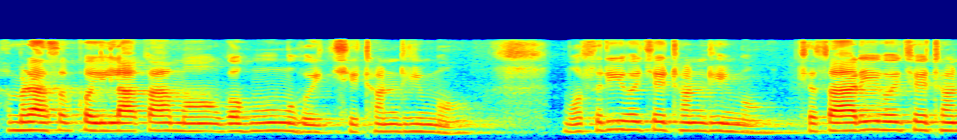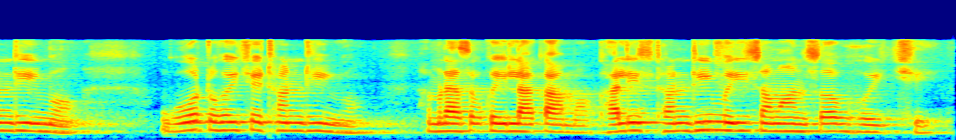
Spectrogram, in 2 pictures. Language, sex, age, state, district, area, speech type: Maithili, female, 45-60, Bihar, Darbhanga, rural, spontaneous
